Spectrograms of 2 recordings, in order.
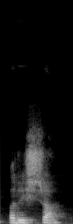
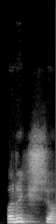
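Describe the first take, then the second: First: Said in the usual way. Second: परिश्रम with a long "ee", "pareeshram"; mispronounced परिश्रम. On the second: Shown as a demonstration. Teacher shows pupils the error, long "ree" in परिश्रम. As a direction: stretch the second vowel of परिश्रम. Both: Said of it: "नहीं".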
